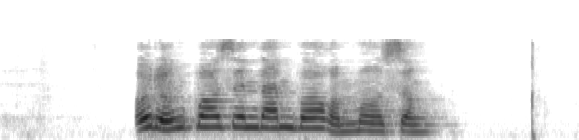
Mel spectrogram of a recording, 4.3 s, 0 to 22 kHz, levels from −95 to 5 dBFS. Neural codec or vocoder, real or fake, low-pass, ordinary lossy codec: none; real; 7.2 kHz; AAC, 32 kbps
